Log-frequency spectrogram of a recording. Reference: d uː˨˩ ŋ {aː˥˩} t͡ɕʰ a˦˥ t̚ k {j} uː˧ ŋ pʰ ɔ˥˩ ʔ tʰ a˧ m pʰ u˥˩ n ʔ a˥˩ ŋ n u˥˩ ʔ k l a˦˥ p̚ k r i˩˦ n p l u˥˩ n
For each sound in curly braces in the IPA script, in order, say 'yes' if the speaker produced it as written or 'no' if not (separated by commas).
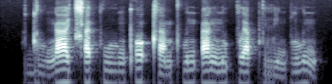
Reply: yes, no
